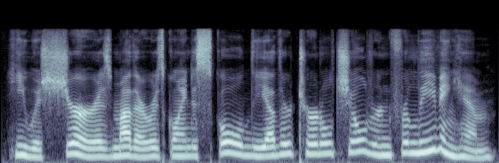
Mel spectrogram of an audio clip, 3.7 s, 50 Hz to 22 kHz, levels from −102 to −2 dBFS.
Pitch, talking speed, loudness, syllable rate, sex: 190 Hz, 255 wpm, -18 LUFS, 5.8 syllables/s, female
